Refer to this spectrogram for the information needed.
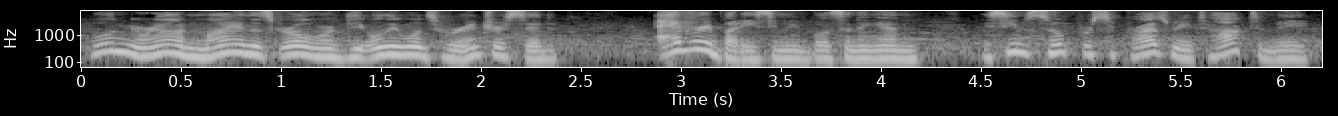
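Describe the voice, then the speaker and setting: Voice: mid-range voice, lively intonation, racing, darkish tone. A let's play host reading a visual novel aloud theatrically, with casual, playful asides. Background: music.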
